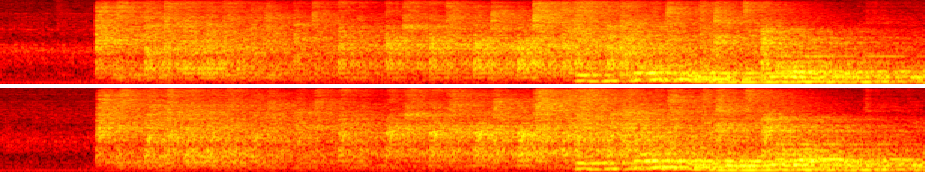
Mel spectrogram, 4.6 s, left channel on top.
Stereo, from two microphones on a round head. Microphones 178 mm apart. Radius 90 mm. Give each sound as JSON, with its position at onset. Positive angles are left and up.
{"t": 0.5, "sound": "a clap", "side_deg": 85, "distance_m": 3.5}
{"t": 2.9, "sound": "a woman speaking", "side_deg": -10, "distance_m": 2.0}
